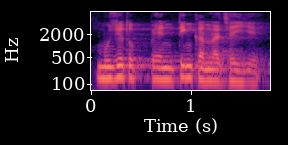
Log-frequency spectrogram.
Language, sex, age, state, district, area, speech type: Hindi, male, 30-45, Madhya Pradesh, Ujjain, rural, spontaneous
